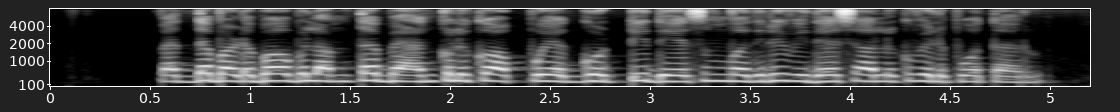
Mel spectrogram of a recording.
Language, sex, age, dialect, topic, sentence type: Telugu, female, 18-24, Utterandhra, banking, statement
